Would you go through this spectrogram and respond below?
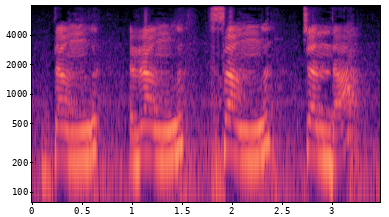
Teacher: अनुस्वार, इसका उच्चारण नाक द्वारा किया जाता है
